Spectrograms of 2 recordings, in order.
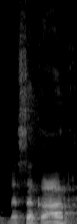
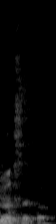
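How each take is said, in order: First: ম্যাসাকার with a full, drawn "kaar" ending; ম্যাসাকার with the last syllable sounded out like "car"; spelling-misleading pronunciation. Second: ম্যাসাকার with a light, short last syllable; ম্যাসাকার ending softly, no full "car"; actual pronunciation. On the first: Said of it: "ওইভাবে উচ্চারণ করলে বানানটা". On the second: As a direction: say ম্যাসাকার as "massa-ka", final r dropped. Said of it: "actually হচ্ছে ম্যাসাকার". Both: Shown as a demonstration.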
